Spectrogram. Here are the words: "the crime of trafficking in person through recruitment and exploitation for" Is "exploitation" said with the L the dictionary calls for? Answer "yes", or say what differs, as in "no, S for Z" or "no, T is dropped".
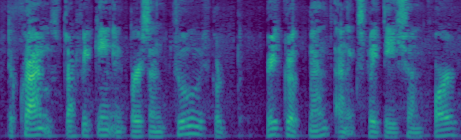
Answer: yes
